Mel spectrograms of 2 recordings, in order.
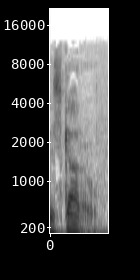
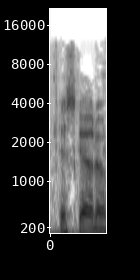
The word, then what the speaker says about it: Essoto: I'm saying Escato. Essoto. Essoto.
